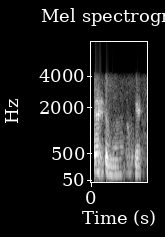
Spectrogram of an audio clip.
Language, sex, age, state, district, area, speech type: Tamil, male, 60+, Tamil Nadu, Cuddalore, rural, conversation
